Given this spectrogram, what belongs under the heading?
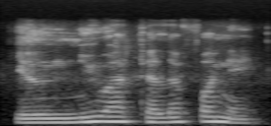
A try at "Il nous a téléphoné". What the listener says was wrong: Nice vowels. Can we have a little bit of a link between nous and a? A link between nous and a. Notice, interestingly, for whatever reason, the minute you added the z, your mouth made it nu, which is naked.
